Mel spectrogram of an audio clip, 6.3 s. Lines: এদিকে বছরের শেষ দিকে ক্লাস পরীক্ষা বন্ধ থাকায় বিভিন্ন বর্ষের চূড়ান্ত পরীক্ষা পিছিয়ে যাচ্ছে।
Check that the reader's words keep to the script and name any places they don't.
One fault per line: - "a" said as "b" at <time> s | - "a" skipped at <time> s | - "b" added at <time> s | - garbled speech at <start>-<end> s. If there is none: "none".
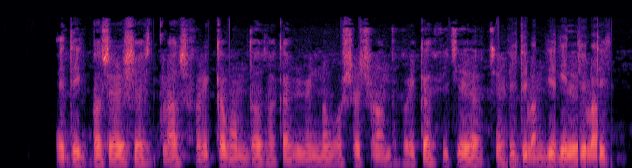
- "দিকে" skipped at 1.5 s
- garbled speech at 5.1-6.1 s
